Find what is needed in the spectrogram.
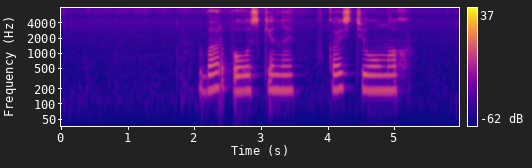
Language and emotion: Russian, sad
